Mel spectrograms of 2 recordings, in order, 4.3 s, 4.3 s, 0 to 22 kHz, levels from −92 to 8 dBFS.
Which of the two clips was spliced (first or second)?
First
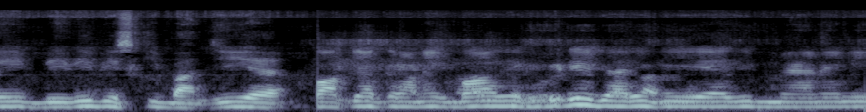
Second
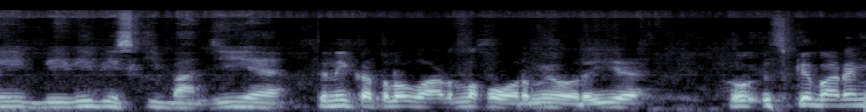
second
